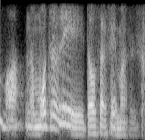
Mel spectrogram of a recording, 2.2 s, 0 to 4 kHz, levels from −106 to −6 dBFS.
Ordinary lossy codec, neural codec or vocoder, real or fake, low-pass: none; codec, 16 kHz in and 24 kHz out, 0.4 kbps, LongCat-Audio-Codec, fine tuned four codebook decoder; fake; 3.6 kHz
